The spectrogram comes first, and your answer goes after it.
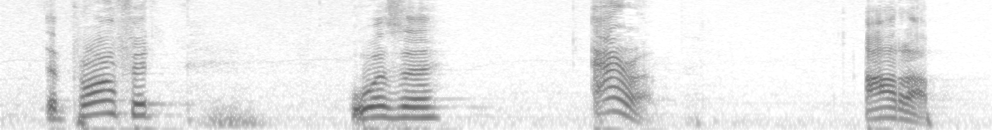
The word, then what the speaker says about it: Arab: Arab, that's how they pronounce it. Arab is English pronunciation.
